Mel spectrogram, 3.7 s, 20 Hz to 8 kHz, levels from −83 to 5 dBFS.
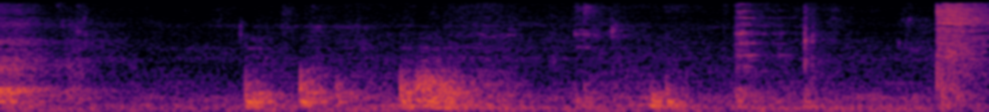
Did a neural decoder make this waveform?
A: no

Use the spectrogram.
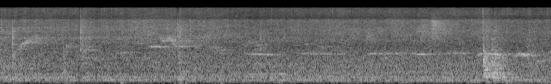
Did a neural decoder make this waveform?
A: no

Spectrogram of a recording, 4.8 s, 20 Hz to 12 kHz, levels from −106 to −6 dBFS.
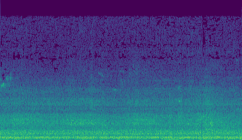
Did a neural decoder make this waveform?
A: no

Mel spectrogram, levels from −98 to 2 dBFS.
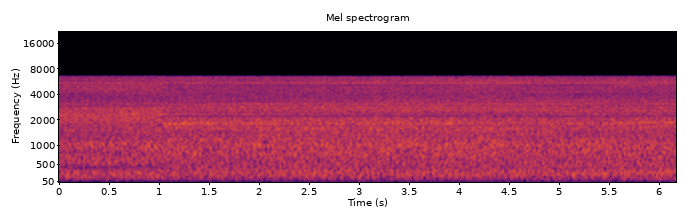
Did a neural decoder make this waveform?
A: yes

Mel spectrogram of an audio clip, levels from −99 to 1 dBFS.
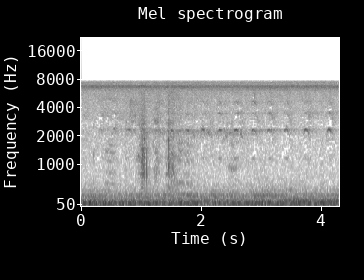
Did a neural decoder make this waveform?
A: no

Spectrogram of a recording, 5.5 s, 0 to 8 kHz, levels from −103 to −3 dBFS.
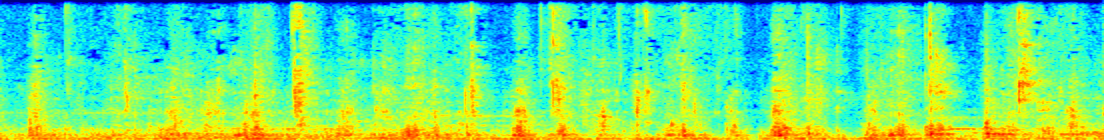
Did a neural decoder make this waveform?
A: no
